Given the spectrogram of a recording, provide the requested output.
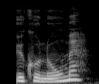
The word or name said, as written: økonoma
